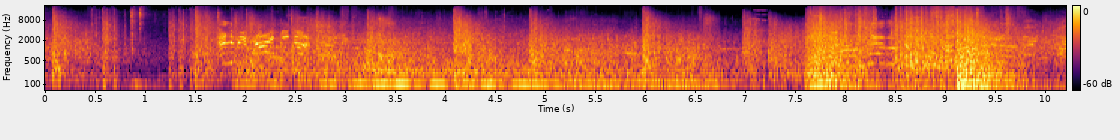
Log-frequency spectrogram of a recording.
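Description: Machine gun bursts in the real-time strategy game Company of Heroes 2, an MG suppressing an infantry section amid repeated gunfire and explosions, with scattered in-game voices.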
